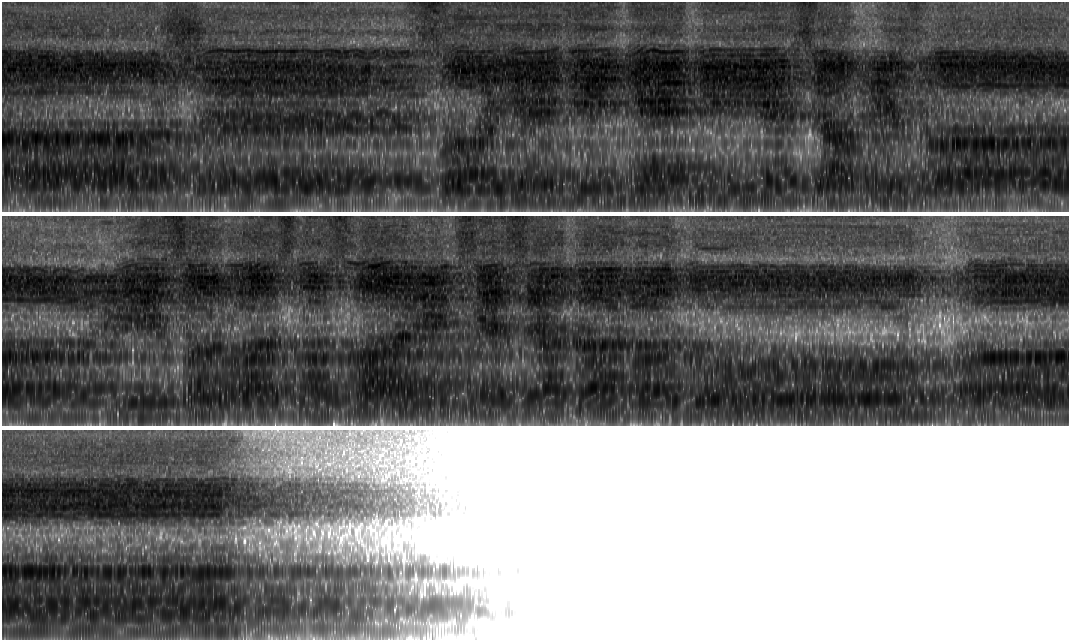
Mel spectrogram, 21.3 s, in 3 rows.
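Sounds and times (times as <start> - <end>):
male choir singing troparion and kontakion: 0.0 - 17.0.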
